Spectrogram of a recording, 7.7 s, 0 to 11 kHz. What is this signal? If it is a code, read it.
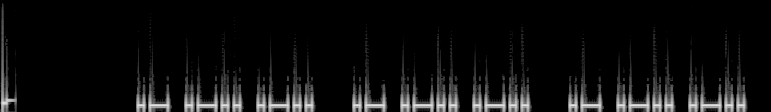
Morse code, heard as a keyed tone, about 20 wpm, 700 Hz. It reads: ALL ALL ALL
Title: Top 200 Words Repeated 20wpm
